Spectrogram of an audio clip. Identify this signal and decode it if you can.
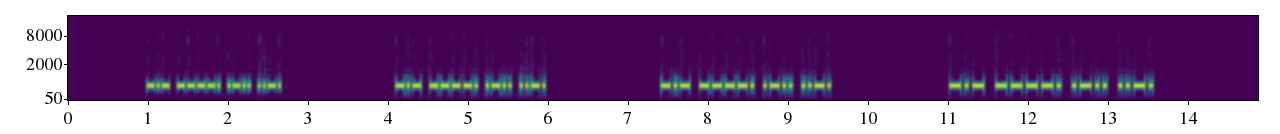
Morse code, heard as a keyed tone, about 32 wpm, 700 Hz. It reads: K9LF K9LF K9LF K9LF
